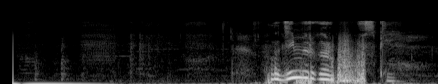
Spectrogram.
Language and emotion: Russian, neutral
